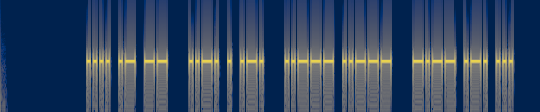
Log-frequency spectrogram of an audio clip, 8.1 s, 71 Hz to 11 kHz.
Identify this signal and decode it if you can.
Morse code, heard as a keyed tone, about 25 wpm, 700 Hz. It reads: HAM FER 22 YRS
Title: Practice QSO - Exchange 3 - More Info - 25wpm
